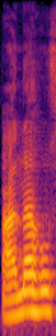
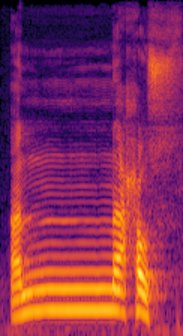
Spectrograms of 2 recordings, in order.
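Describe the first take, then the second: First: The n sound is short and single. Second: The n sound is held long and doubled. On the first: The speaker calls it wrong. "अनहुस नहीं है" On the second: The speaker calls it right.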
